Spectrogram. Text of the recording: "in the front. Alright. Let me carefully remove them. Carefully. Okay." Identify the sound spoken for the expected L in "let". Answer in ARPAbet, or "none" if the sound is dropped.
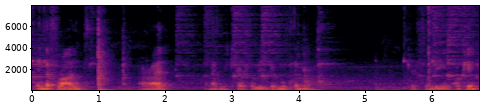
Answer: N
